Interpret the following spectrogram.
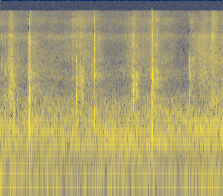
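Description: Faint footsteps on a concrete driveway: a few light, irregular scuffs and ticks over a low background.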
